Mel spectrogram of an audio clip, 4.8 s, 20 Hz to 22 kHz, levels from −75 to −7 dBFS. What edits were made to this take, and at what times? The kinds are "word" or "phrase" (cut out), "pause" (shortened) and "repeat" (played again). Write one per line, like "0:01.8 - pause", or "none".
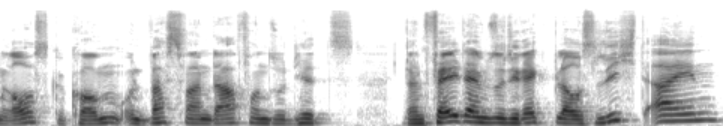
0:02.0 - word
